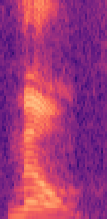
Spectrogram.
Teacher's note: não has a very unique sound in Portuguese because it's a nasal sound. Não.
